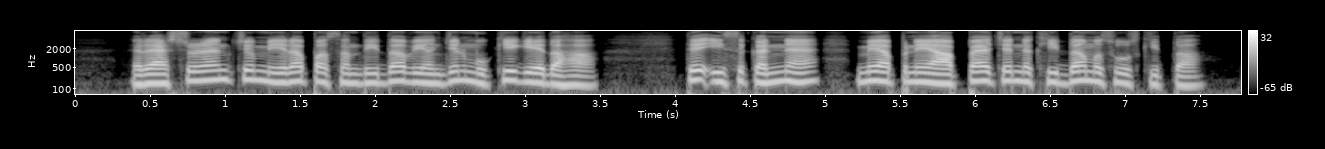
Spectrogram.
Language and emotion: Dogri, sad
